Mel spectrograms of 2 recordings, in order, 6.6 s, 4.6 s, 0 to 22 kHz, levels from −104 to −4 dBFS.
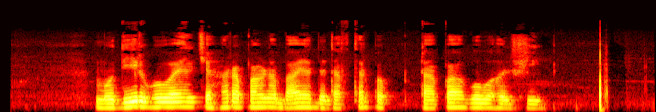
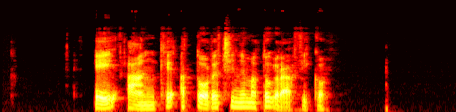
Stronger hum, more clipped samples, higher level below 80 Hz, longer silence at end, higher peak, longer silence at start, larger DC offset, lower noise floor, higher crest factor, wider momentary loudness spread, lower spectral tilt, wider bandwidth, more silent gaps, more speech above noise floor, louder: neither; neither; second, -58 dBFS vs -52 dBFS; second, 0.5 s vs 1.3 s; about the same, 0 dBFS vs -2 dBFS; about the same, 0.95 s vs 0.95 s; neither; second, -64 dBFS vs under -90 dBFS; about the same, 24 dB vs 20 dB; about the same, 13 LU vs 11 LU; first, -8 dB/octave vs -5.5 dB/octave; about the same, 7.6 kHz vs 7.8 kHz; neither; second, 41 dB vs over 71 dB; second, -24 LUFS vs -20 LUFS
